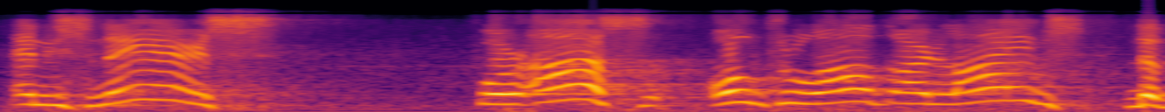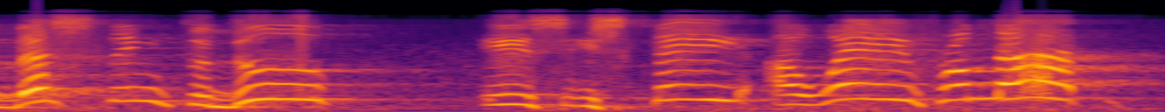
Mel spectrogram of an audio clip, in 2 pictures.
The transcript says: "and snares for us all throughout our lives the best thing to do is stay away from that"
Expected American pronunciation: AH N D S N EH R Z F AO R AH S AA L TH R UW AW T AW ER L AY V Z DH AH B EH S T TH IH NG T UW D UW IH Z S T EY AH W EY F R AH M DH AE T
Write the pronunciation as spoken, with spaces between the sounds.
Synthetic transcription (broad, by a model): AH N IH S N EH R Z F AO R AH S AA L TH R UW AW T AW ER L AY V S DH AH B EH S T TH IH NG T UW D UW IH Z S T EY AH W EY F R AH M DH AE T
